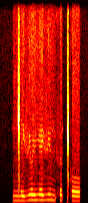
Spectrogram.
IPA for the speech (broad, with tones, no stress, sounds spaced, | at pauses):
ŋ͡ǁ i˨ vʲ o˦ y̯ j e˦ vʲ ɯ˦˨ ɲ θ ɯ˦ ǁʰ o˦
